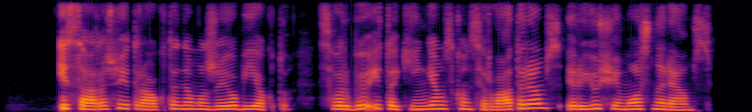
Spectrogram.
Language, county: Lithuanian, Vilnius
